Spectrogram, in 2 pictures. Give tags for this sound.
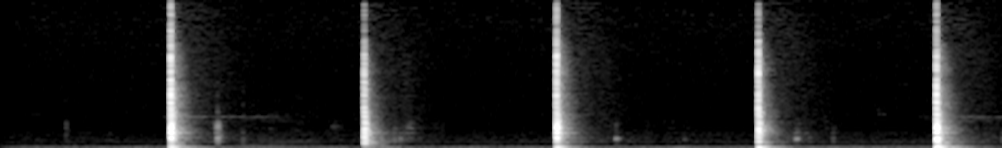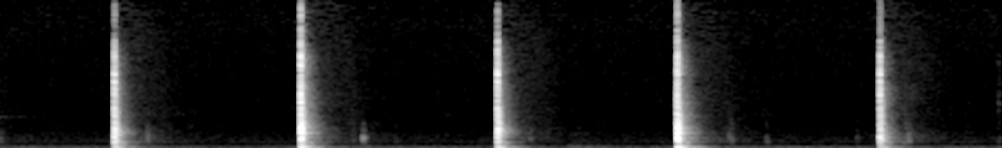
ambient; button; off; switch; click; hi-tech; press; short

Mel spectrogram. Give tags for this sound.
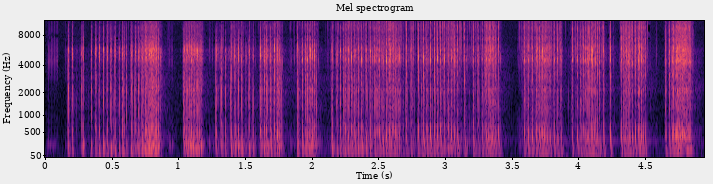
creepy; shoe

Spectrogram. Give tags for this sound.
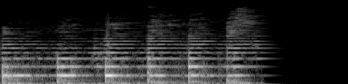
concrete; feet; foot; footstep; footsteps; running; step; steps; walk; walking

